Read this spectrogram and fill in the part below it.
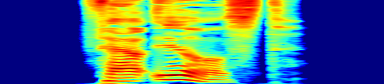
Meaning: second-person singular present of verirren
- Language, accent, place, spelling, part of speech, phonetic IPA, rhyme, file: German, Germany, Berlin, verirrst, verb, [fɛɐ̯ˈʔɪʁst], -ɪʁst, De-verirrst.ogg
